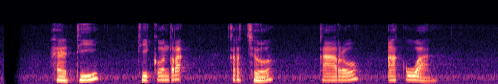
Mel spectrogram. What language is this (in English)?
Javanese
